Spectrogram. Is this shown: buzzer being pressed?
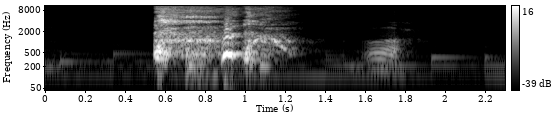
no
